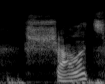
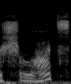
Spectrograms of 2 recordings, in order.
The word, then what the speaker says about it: shallots: I have Spanish onions, white onions, and shallots or shallots, depending on how you say it.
